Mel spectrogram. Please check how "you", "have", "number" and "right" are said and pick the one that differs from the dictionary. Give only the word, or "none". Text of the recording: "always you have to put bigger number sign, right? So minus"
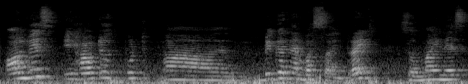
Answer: have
